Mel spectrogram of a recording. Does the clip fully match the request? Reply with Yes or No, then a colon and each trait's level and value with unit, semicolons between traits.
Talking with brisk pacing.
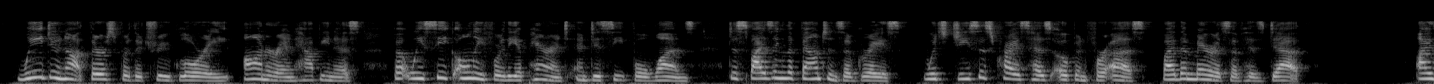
No: average, 165 wpm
